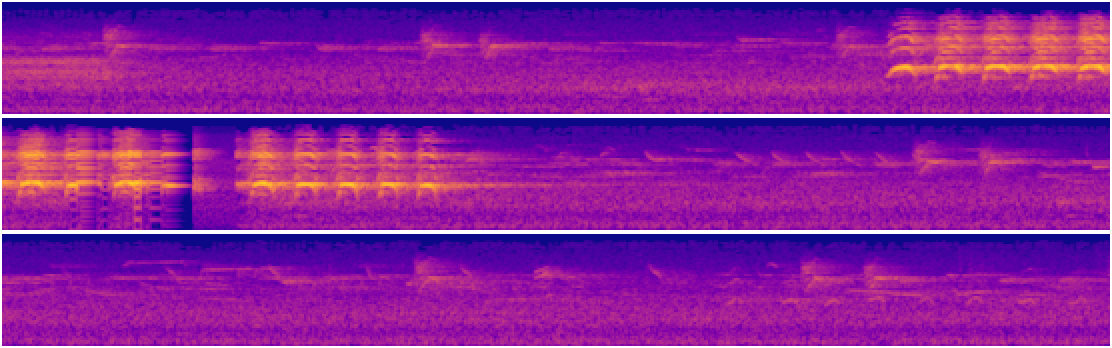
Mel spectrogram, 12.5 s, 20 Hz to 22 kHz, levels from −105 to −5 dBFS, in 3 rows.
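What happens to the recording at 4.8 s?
At 4.8 s the sound has just turned choppy and robotic, then trails off into a fading buzz or hiss. From 4.41 to 4.77 s there is repeated packet loss with a robotic sound. Five separate holes open in the stream, the longest 60 ms, and together about 160 ms of audio is missing. The receiver patches each hole by stretching the last bit of sound it had. With concealment covering 44% of that stretch, the result is a stuttering, synthetic texture.

From 4.77 to 5.05 s the choppiness gives way to a smeared continuation of the last sound, heard as a buzz or hiss. It decays to roughly 10 ms of silence before the audio picks up again further along, with the intervening material gone. This is a long network dropout, likely caused by nothing arriving for about 260 ms. The receiver filled that entire gap by extending the final received sound until it died away.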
